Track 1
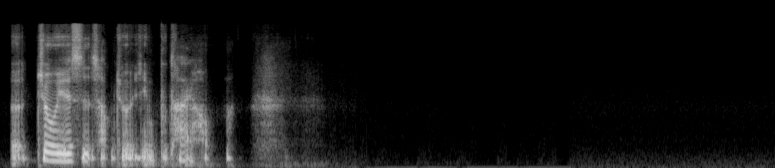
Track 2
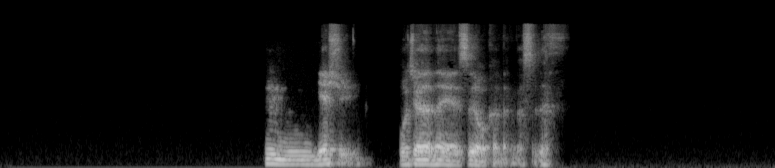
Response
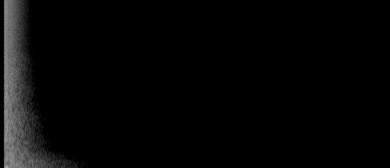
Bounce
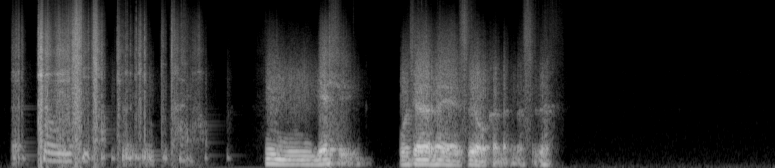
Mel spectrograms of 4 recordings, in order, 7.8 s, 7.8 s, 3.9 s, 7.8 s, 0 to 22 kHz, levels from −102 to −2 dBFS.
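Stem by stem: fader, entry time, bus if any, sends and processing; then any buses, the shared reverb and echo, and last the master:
-15.0 dB, 0.00 s, no send, resonant high shelf 2600 Hz +13 dB, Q 3; de-hum 101.8 Hz, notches 18; auto duck -15 dB, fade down 0.95 s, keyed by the second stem
-0.5 dB, 0.00 s, no send, steep low-pass 9300 Hz; high shelf 3900 Hz -5 dB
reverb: off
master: LPF 5800 Hz 24 dB/oct; noise-modulated delay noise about 2500 Hz, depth 0.049 ms

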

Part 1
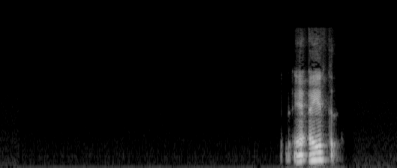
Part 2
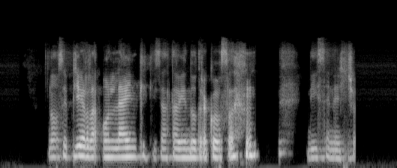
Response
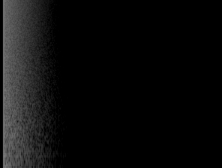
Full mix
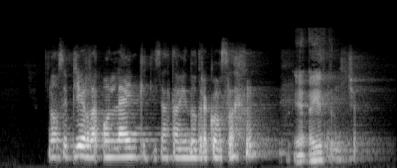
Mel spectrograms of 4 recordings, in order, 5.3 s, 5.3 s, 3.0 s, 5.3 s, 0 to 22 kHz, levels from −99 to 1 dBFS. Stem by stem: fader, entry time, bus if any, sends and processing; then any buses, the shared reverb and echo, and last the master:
-4.0 dB, 0.00 s, send -9.5 dB, dry
0.0 dB, 0.00 s, send -15 dB, comb 6.9 ms, depth 97%; AGC gain up to 3 dB; band-pass 660 Hz, Q 0.63; auto duck -15 dB, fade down 0.65 s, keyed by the first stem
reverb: on, RT60 1.1 s, pre-delay 5 ms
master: dry

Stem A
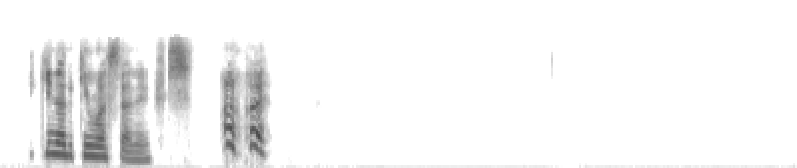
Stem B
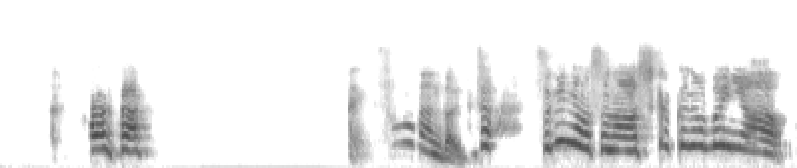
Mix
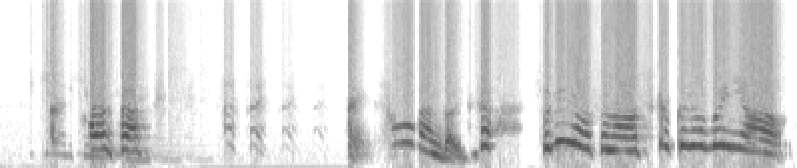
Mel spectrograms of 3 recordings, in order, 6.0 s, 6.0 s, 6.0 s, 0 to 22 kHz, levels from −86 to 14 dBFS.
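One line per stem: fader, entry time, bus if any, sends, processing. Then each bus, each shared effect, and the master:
-1.0 dB, 0.00 s, no send, echo send -13.5 dB, bell 490 Hz -14 dB 2 oct; compressor 10:1, threshold -37 dBFS, peak gain reduction 15.5 dB; noise-modulated level
-1.0 dB, 0.00 s, no send, no echo send, three-band squash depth 70%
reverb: off
echo: feedback echo 0.236 s, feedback 39%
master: LPF 2600 Hz 12 dB/oct; clock jitter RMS 0.051 ms

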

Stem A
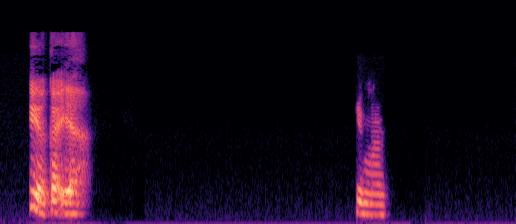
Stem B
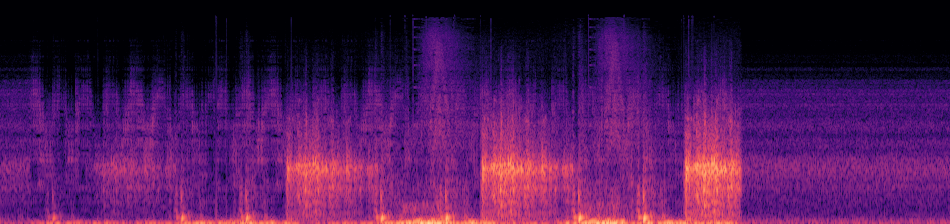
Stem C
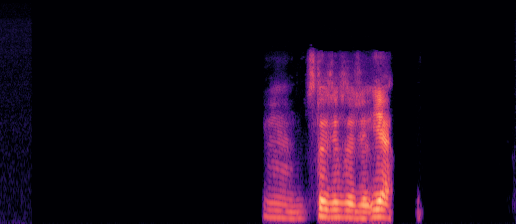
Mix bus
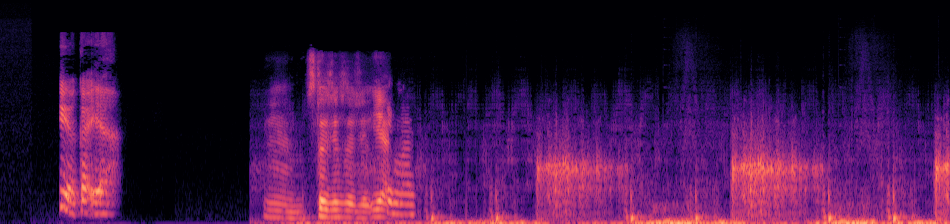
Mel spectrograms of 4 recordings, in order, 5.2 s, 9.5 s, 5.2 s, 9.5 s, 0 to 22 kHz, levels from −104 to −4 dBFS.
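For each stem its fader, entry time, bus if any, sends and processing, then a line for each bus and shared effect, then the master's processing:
-4.5 dB, 0.30 s, bus A, no send, dry
-1.5 dB, 2.50 s, bus A, no send, high shelf 2000 Hz -12 dB
3.14 s -1 dB -> 3.65 s -9 dB, 0.00 s, no bus, no send, dry
bus A: 0.0 dB, compressor 2.5:1, threshold -26 dBFS, peak gain reduction 7 dB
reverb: off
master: notches 60/120 Hz

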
